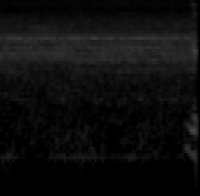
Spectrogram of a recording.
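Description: Faint steady background hiss with a low hum: room tone in a pause between speakers, with a man's voice starting at the very end.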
